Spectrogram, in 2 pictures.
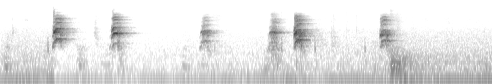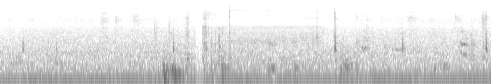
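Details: Seven-week-old Chihuahua pups give six short, sharp, high-pitched yips in quick succession over the first four seconds, then fall quiet, leaving a low steady hum and faint scattered clicks.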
